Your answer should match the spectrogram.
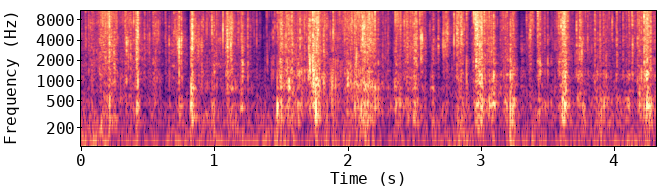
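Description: Thin plastic packaging bag crinkling with many quick irregular crackles as it is pulled open by hand around a laptop sleeve.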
